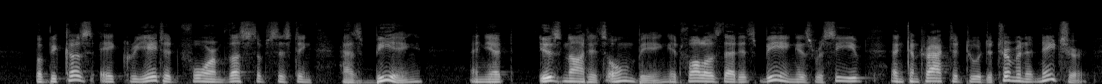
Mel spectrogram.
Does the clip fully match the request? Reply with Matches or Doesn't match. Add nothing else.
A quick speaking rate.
Doesn't match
